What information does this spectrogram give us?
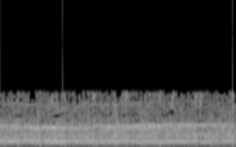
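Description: Dense, continuous applause and crowd noise from a concert audience after a song, loud and unbroken, with a faint steady tone running through the roar.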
